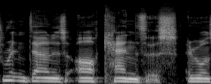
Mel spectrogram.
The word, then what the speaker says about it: Arkansas: Well, it's actually an Indian name. It means downstream people, and the Indians say Arkansas. It's not spelled that way, but if you spell it phonetically the way they spoke it, it's Arkansas. Gee, thank you.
